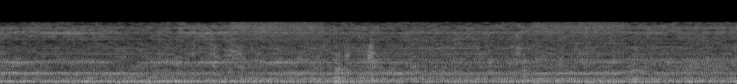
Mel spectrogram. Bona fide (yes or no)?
no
